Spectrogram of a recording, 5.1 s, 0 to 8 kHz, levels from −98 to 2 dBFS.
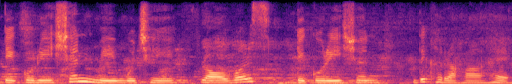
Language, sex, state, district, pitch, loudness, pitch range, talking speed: Hindi, female, Madhya Pradesh, Katni, 185 Hz, -16 LUFS, 175-195 Hz, 95 wpm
